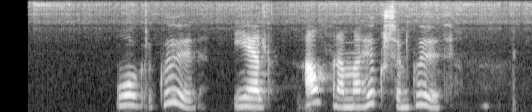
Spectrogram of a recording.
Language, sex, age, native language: Icelandic, female, 20-29, Lithuanian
